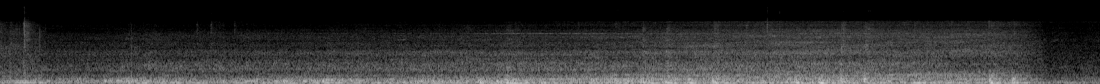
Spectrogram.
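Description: A train rolling along the rails, a steady rumble with wheel clatter, that falls away sharply about ten seconds in.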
